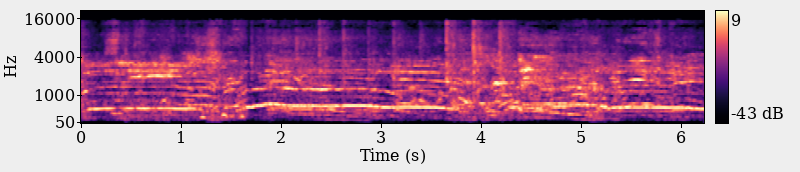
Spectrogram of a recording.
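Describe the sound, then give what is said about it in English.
A large crowd at a live show boos loudly and without pause, a dense wall of long, drawn-out voices overlapping and swelling for several seconds. “And then all the booing. This is the big, big boo here.”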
